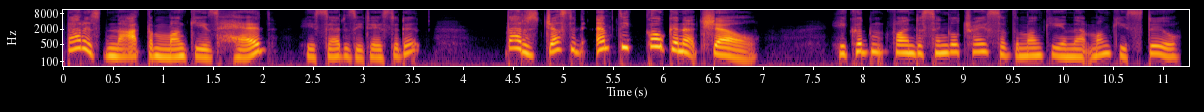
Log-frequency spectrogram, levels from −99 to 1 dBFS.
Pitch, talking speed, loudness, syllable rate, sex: 210 Hz, 170 wpm, -22 LUFS, 4.4 syllables/s, female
